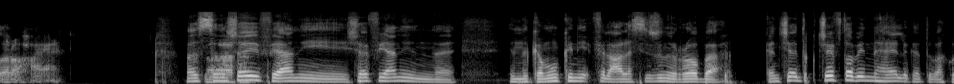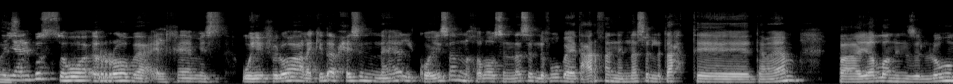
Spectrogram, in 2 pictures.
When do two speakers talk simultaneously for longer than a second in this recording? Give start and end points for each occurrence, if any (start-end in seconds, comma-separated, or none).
none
